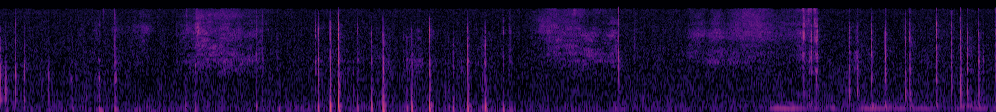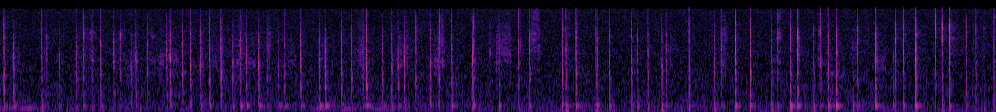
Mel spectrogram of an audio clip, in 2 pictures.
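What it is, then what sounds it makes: Plastic pump bottle of gel. Long nails rapidly tap and scratch a clear plastic pump bottle full of cleansing gel. The result is a quiet, dense stream of crisp, bright clicks and ticks, mixed with a few soft, hissy scraping passages early on. A faint low hum sits underneath in the middle stretch.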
